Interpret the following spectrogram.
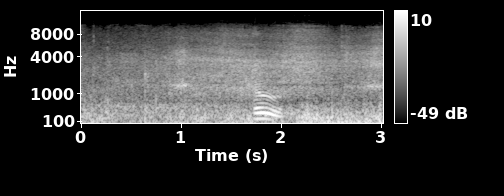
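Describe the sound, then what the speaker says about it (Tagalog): Wind buffets the microphone over a steady rush of ocean surf at a rocky shore, loud and continuous, with a brief voice-like sound partway through. "Umakyat yung alon."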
